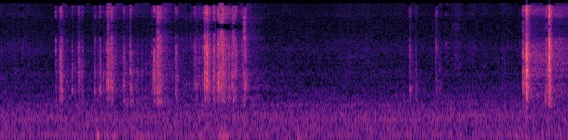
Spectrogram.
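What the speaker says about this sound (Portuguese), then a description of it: "eu estou perdendo um tempinho digitando esses números" Quick bursts of typing on a computer keyboard as numbers are entered, with clustered clicky keystrokes, short pauses between runs and a couple of sharper taps near the end, close and fairly clear.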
